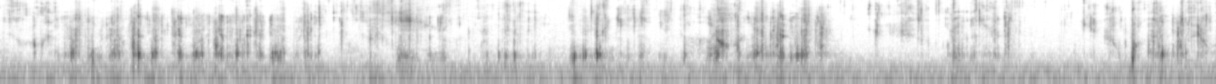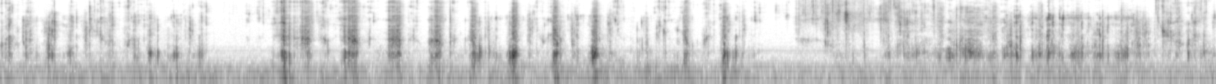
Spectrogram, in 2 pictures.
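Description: Close-miked biting and chewing of crispy Korean fried chicken: the battered crust crackles and crunches with each bite, in bouts with short pauses between.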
